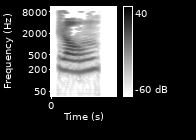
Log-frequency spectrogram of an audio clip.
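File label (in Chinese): "融", Mandarin; chinese flashcards; hsk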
